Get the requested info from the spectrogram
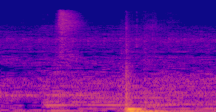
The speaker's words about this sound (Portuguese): Esse episódio está apropriado para o Cucuros do Ano, que agora eu pausei também por causa do caminhão do lixo.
